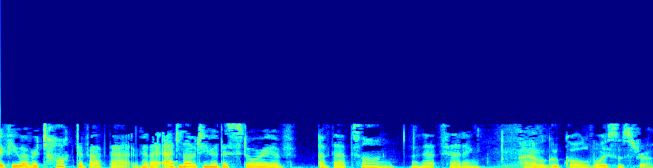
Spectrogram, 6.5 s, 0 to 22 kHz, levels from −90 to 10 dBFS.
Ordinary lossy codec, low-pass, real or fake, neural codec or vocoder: MP3, 24 kbps; 7.2 kHz; real; none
